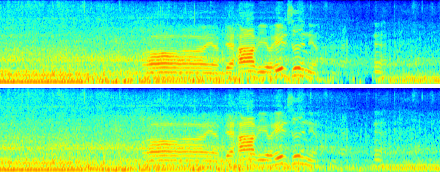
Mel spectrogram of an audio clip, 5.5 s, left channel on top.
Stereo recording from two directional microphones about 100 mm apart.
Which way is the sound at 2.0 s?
35° left (ahead or behind).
